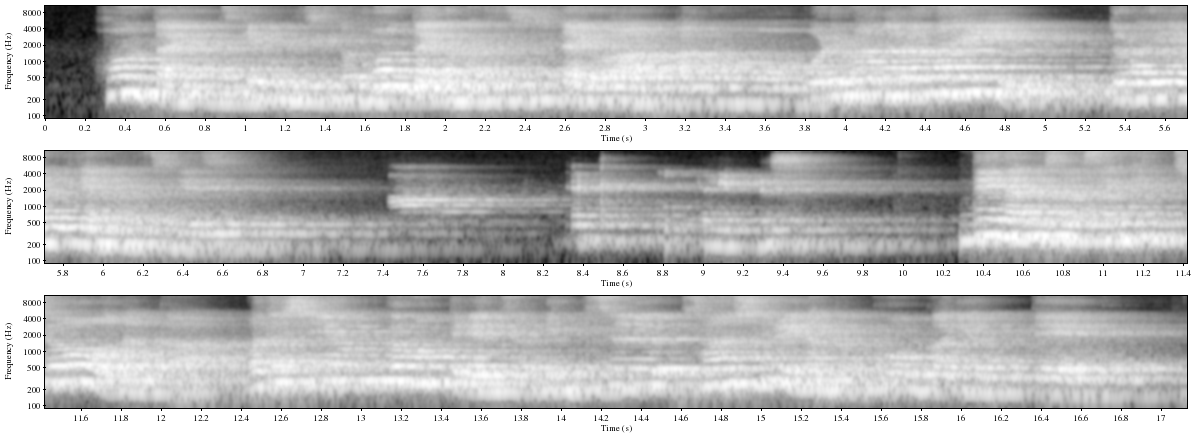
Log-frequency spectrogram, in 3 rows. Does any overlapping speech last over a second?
No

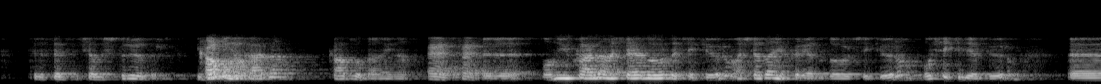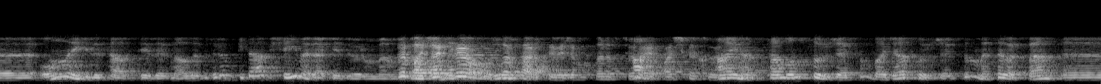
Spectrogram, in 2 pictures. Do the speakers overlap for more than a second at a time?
Yes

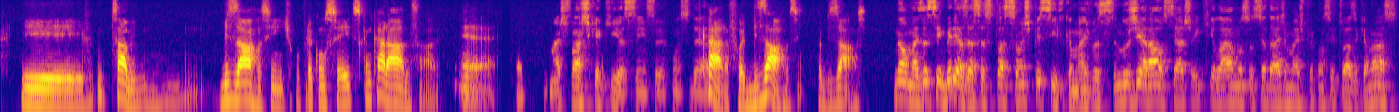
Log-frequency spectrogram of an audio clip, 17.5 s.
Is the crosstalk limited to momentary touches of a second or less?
Yes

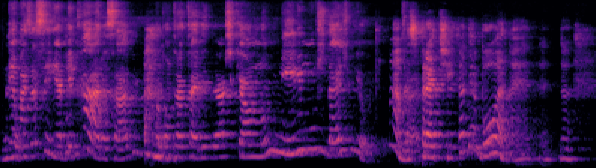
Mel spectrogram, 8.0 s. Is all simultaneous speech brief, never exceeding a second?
Yes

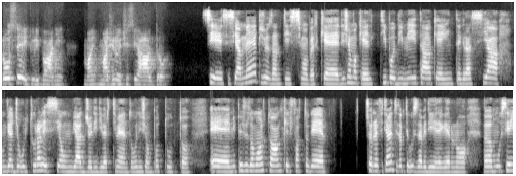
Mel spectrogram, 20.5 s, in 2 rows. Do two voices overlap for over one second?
No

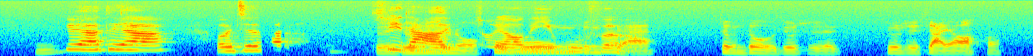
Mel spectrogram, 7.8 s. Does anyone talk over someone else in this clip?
Yes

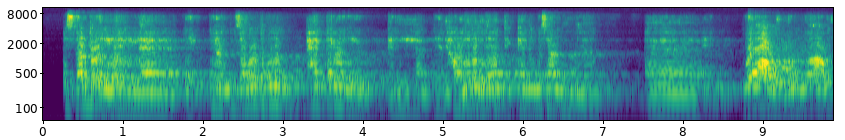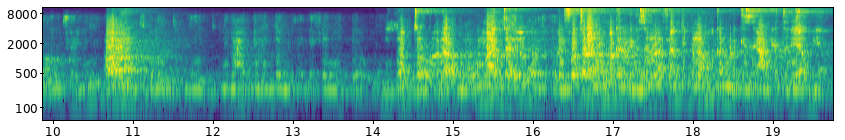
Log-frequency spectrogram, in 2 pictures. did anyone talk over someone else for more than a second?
Yes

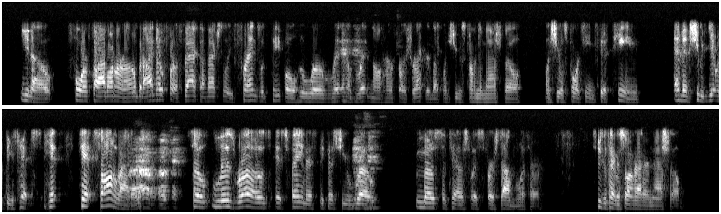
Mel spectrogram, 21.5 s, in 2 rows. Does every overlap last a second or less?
Yes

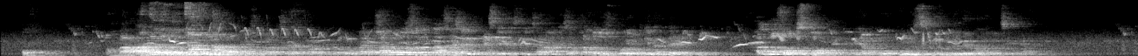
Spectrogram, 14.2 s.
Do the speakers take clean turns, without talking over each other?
No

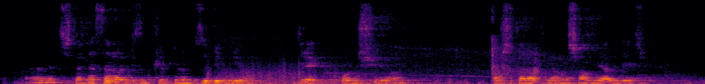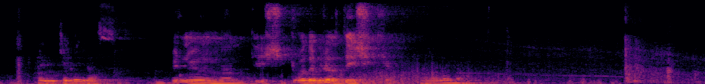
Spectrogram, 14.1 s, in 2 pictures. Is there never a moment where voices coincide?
Yes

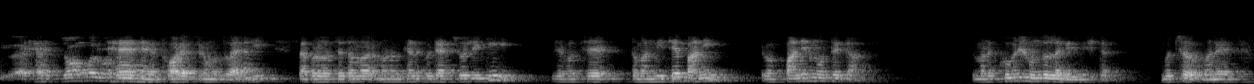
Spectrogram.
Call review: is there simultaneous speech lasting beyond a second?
Yes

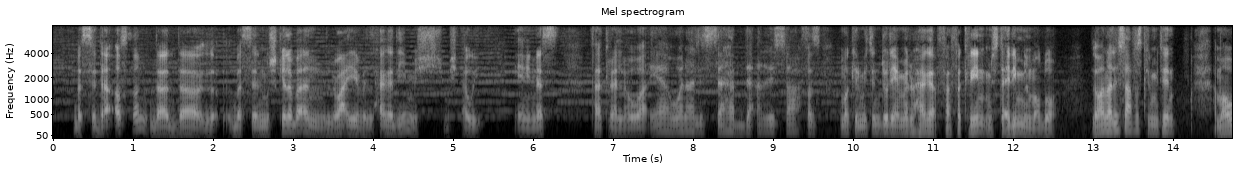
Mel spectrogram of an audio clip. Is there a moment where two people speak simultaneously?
No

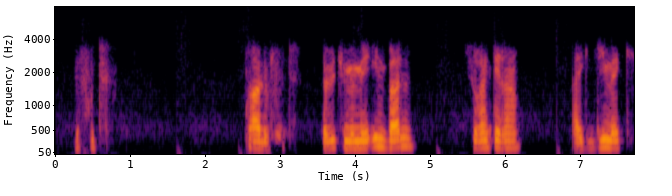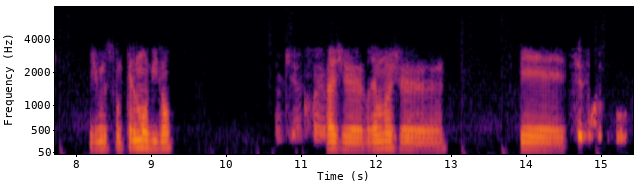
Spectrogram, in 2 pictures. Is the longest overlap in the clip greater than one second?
No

